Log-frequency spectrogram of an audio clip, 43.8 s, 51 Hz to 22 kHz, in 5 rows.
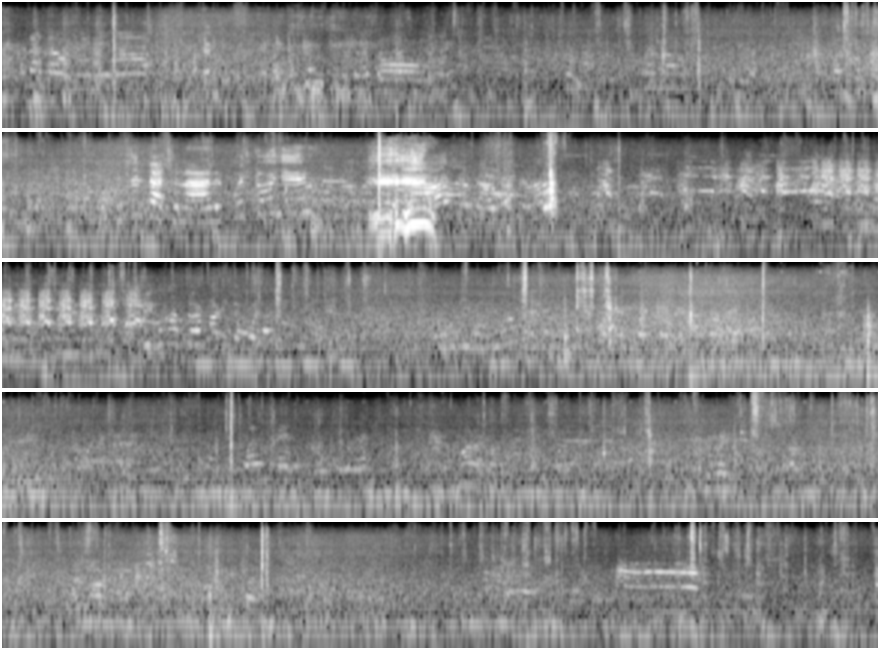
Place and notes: {"title": "Fish Market, Caleta Portales, Valparaiso (Chile) - Man cutting and cleaning fishes", "date": "2015-11-25 11:00:00", "description": "At the fish market of Caleta Portales (outside), some people are working to clean and cut the fresh fish.\nClose recording with some voices and sounds of the market in background, as well as the sea, waves and birds behind.\nRecorded by a MS Setup Schoeps CCM41+CCM8\nIn a Cinela Leonard Windscreen\nSound Devices 302 Mixer and Zoom H1 Recorder\nSound Reference: 151125ZOOM0015\nGPS: -33,0307 / -71,5896 (Caleta Portales)", "latitude": "-33.03", "longitude": "-71.59", "altitude": "9", "timezone": "America/Santiago"}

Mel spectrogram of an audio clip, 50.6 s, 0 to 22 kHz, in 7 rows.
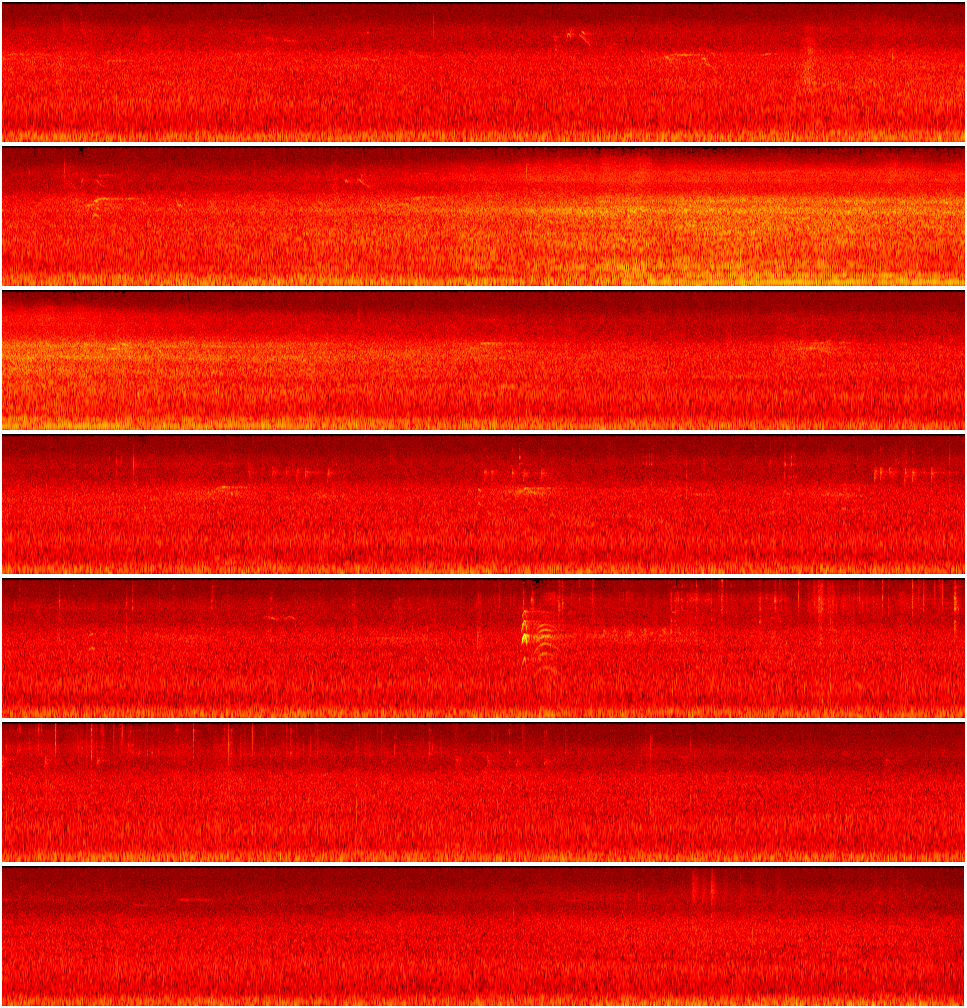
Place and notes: {"title": "St Jame's Park, London. - St James's Park Opposite Rear of Downing St", "date": "2017-07-21 07:10:00", "description": "Adjacent to the lake in St Jame's Park. There is a lovely bird squeak at 01:55 that sounds like a child's toy. Recorded on a Zoom H2n.", "latitude": "51.50", "longitude": "-0.13", "altitude": "15", "timezone": "Europe/London"}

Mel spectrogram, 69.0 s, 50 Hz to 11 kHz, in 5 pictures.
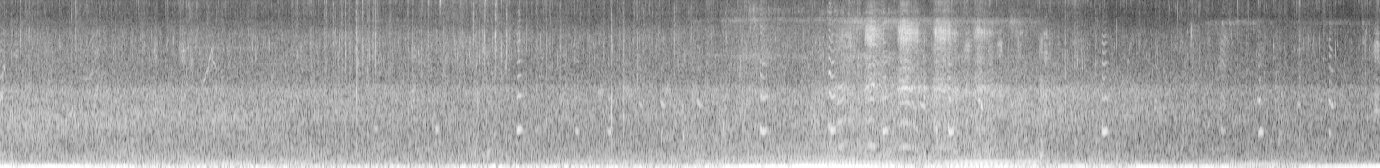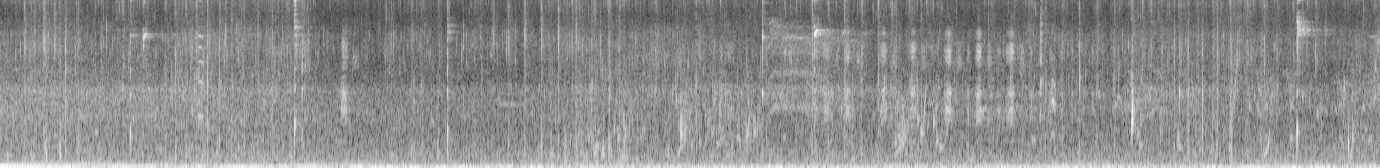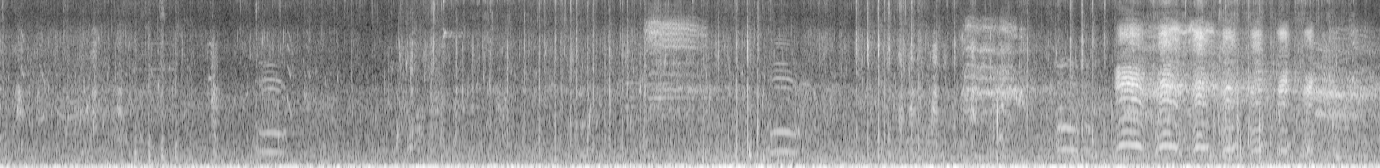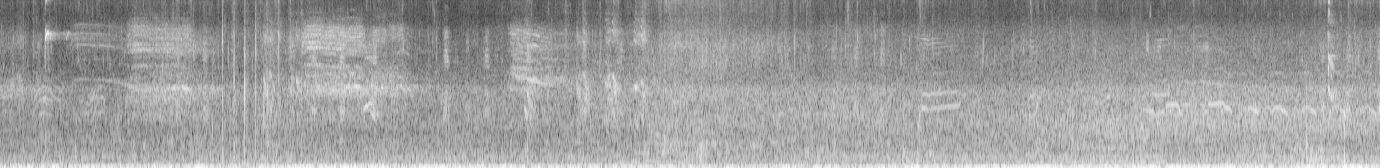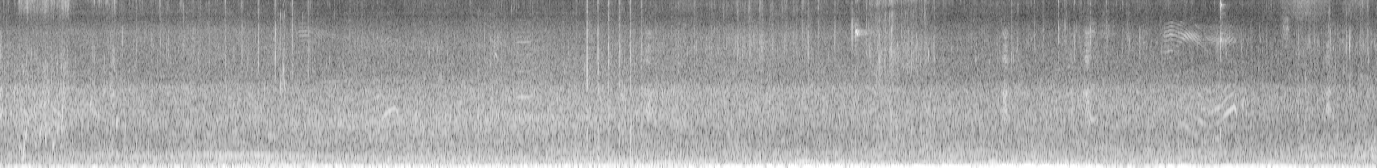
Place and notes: {"date": "2010-12-25 14:00:00", "description": "Birds bathing in the only ice-free spot in the Hofvijfer. Binaural recording.", "latitude": "52.08", "longitude": "4.31", "altitude": "6", "timezone": "Europe/Amsterdam"}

